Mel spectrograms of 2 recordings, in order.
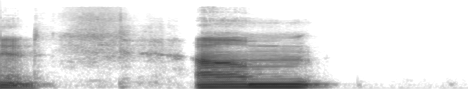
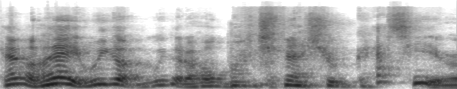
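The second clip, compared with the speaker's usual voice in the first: bad Ukrainian accent, much higher, louder and fast; eager Ukraine, played in a hammed-up Ukrainian accent, pitched way up; 10 semitones higher, 5 dB louder, faster than usual. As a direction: Ukraine bragging, in a cheesy high Ukrainian accent. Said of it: "I apologize about my shitty accents".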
